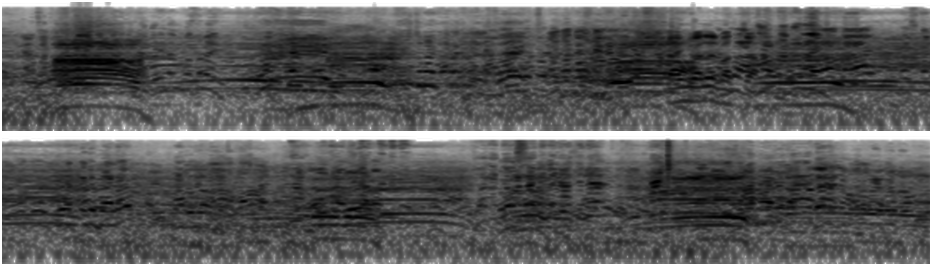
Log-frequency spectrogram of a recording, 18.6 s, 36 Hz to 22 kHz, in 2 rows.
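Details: Sahiwal breed bull calves at a Gopalganj cattle market, Bangladesh, 22 July 2025: several short, arching moos come every few seconds over constant crowd chatter, haggling voices and faint music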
